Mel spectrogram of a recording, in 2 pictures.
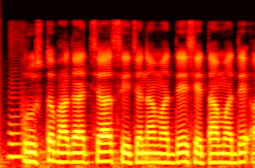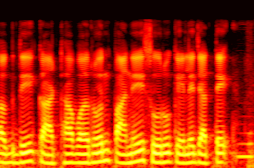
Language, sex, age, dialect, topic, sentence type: Marathi, male, 18-24, Varhadi, agriculture, statement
